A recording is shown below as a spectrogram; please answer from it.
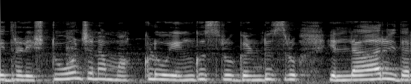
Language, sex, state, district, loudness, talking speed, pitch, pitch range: Kannada, female, Karnataka, Bangalore, -15 LUFS, 145 wpm, 220 Hz, 205-235 Hz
